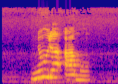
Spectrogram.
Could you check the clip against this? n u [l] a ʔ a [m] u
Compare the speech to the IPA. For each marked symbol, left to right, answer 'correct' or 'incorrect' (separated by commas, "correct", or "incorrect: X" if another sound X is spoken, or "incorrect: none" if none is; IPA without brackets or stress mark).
incorrect: ɾ, correct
